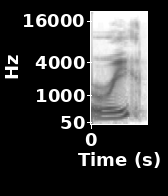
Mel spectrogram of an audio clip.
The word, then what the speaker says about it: wreak: It's spelled WREAK, reek. Oh, is it wreak havoc? Wreaking havoc. Can we get the little guy on the thing to pronounce it? I know. I like him. Pull it up real quick. Reek. Okay, hold on. Wreak havoc on the So wreak havoc. Okay, now I know how to say it.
